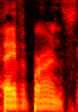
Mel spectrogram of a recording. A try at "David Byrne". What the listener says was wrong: You said Burns. No I didn't. Did you put an S in?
